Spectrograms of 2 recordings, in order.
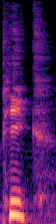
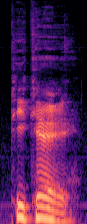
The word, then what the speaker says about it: Piqué: another one at 25 Gerard piqué oh I know I just said it wrong again didn't I PK I learned something from last time this is a guy his name is PK right Gerard piqué for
